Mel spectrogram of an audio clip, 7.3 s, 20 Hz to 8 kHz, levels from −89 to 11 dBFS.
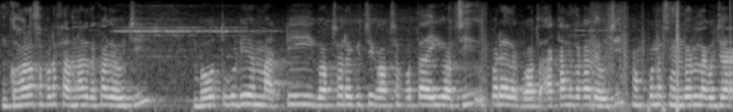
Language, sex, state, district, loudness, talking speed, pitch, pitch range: Odia, male, Odisha, Malkangiri, -15 LUFS, 180 wpm, 220 Hz, 210-230 Hz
